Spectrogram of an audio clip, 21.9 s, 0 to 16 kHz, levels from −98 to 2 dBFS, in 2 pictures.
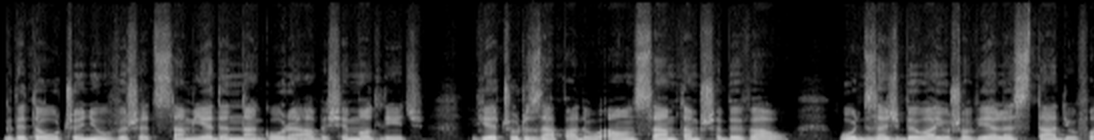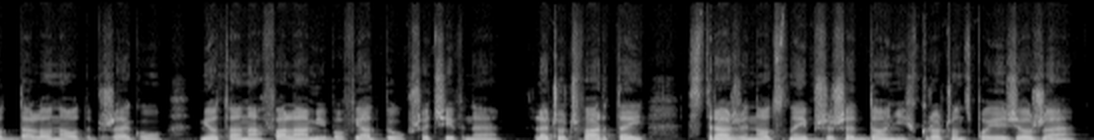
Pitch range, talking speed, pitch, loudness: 85-95 Hz, 125 wpm, 90 Hz, -29 LUFS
